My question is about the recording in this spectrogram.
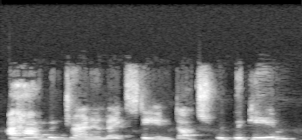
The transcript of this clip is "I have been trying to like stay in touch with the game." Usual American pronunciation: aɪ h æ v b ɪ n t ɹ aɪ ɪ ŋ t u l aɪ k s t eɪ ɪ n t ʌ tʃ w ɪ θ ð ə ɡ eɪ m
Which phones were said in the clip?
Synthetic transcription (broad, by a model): aɪ h æ v b ɪ n t ɹ aɪ ɪ ŋ t u l aɪ k s t eɪ ɪ n t ʌ tʃ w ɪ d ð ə ɡ eɪ m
